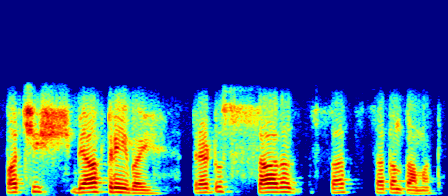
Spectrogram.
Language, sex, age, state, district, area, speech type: Kashmiri, male, 18-30, Jammu and Kashmir, Ganderbal, rural, conversation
